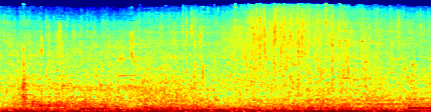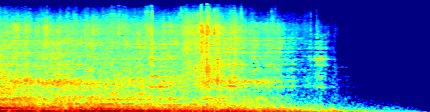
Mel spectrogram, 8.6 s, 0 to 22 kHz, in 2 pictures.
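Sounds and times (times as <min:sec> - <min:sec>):
spiral door opening: 0:00.1 - 0:06.9.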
